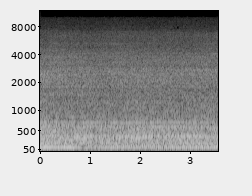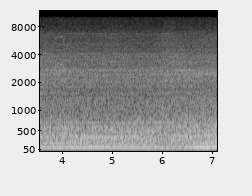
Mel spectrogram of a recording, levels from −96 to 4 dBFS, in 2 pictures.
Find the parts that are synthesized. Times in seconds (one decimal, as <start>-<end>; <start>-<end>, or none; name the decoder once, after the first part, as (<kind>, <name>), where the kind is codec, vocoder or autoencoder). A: none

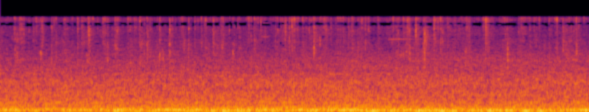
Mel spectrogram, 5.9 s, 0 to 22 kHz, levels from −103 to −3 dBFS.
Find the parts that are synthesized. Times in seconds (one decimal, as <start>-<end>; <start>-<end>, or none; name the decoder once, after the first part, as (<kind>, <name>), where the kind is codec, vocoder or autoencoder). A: 0.0-1.2 (vocoder, Vocos); 2.9-5.9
